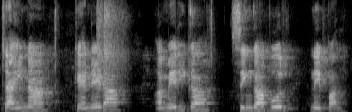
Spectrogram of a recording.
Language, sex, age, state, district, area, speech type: Sindhi, female, 45-60, Gujarat, Surat, urban, spontaneous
